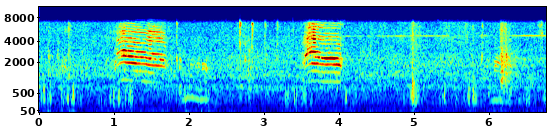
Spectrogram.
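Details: Little stray kitten being fed in a yard, letting a person pet her: two long, strong harmonic meows that bend downward, about two seconds apart, amid a man's soothing talk and rustling.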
